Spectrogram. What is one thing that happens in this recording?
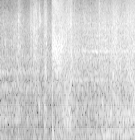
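Water splashes as a man swims hard.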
